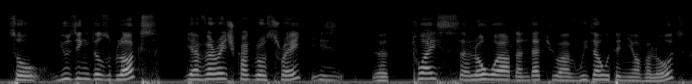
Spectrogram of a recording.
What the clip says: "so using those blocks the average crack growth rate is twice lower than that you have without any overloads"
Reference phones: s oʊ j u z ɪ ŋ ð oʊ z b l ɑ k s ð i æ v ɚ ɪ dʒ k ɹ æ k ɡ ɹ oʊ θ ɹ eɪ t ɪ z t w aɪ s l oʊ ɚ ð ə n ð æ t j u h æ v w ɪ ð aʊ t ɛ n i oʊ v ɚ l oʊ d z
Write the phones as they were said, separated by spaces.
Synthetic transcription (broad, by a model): s oʊ j u z ɪ ŋ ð oʊ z b l ɑ k s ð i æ v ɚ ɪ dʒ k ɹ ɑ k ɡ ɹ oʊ s ɹ eɪ t ɪ z t w aɪ s l oʊ ɚ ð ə n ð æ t j u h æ v w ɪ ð aʊ t ɛ n i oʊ v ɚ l oʊ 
